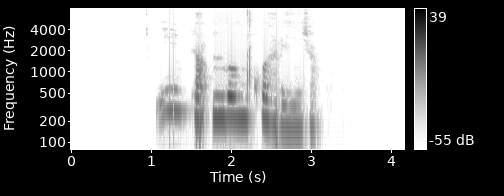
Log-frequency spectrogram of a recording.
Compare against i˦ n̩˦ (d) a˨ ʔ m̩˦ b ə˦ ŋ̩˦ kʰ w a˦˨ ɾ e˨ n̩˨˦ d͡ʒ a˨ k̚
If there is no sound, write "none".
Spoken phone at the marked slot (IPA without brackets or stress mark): t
